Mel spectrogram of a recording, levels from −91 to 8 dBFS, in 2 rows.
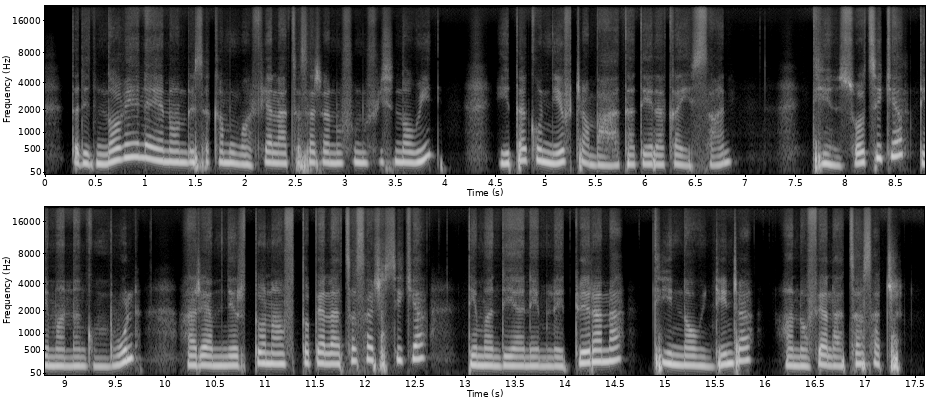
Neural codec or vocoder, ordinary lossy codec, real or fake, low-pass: autoencoder, 48 kHz, 32 numbers a frame, DAC-VAE, trained on Japanese speech; none; fake; none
